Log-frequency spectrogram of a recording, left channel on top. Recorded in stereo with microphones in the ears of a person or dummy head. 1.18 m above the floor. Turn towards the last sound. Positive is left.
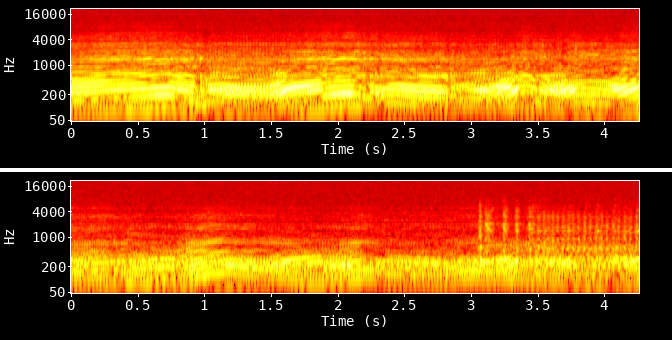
No sound to turn to.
